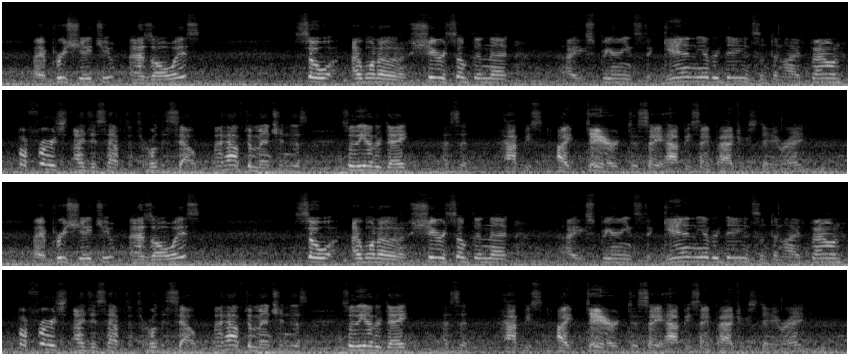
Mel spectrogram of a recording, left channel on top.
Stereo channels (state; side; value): identical; both; correlation 1.00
